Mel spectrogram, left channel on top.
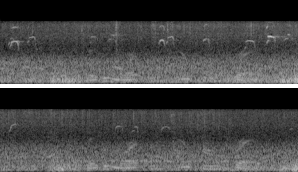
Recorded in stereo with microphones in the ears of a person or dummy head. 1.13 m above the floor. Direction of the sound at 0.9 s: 25° right (ahead or behind).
